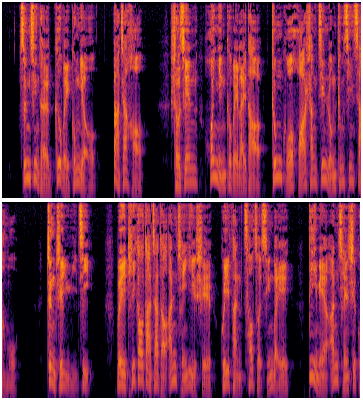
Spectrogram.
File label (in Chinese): 男 解说词; 雨季施工注意事项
